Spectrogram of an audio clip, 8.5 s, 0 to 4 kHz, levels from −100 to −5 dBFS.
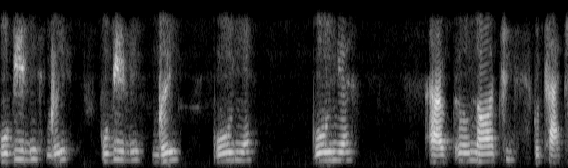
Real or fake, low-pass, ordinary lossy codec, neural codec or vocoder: fake; 3.6 kHz; none; codec, 44.1 kHz, 7.8 kbps, Pupu-Codec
